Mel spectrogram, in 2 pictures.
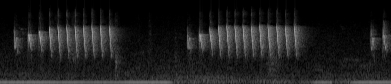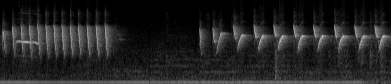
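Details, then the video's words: Crystal bar-winged prinia in full song, meant to provoke other prinias: dense buzzy trills of very rapid notes in three bursts, then a slower series of distinct downslurred chips, over a low steady hum. "Burung Ciblek Kristal Gacor Untuk Pancingan Burung Ciblek Semi Ciblek Gunung Dan Ciblek Kristal"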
